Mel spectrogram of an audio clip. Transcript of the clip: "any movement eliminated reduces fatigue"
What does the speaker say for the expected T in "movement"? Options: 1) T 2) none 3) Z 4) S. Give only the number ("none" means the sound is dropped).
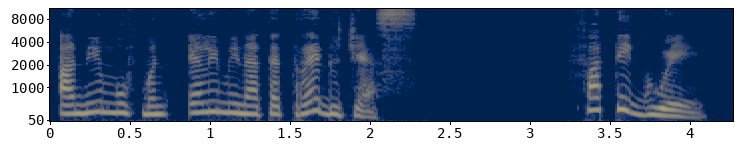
2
